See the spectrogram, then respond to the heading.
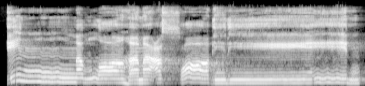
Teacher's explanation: ان نون مشدد ہے، اس میں غنہ ہوگا، اور اللہ کے لام سے پہلے نون کے اوپر زبر ہے تو اللہ کا لام پر پڑا جائے گا۔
